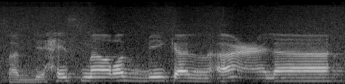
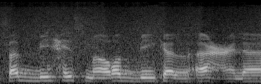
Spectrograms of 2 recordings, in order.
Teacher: di akhir kepanjangan jadi 3 harokat, yang benar 2.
